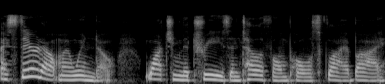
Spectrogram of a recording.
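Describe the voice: Ordinary pitch variation across plain reading aloud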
